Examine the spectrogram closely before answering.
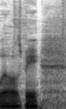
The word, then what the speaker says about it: Willsby: However you want to pronounce it. I pronounce it Willsby.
